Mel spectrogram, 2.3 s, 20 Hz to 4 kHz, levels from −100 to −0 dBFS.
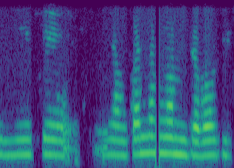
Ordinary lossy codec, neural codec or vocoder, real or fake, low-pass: Opus, 64 kbps; none; real; 3.6 kHz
